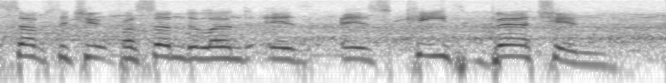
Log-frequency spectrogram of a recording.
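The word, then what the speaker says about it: Bertschin: for Sunderland is Keith Birchin. And it's spelt completely differently, but I'm recommended by the Sunderland supporters here today that that's the way it's pronounced, and I sincerely hope that's right.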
